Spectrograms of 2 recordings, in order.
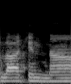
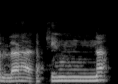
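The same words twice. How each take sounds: First: लाकिन्ना with the final alif held long, "laakinnaa"; stopping at लाकिन्ना, draw out its last vowel; pausal reading. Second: लाकिन्न said short as "laakinna" with no long final vowel; carrying on without a stop, लाकिन्न stays clipped at the end; connected reading. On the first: Teacher to Quran students, showing the pause form of लाकिन्ना. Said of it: "अगर वक्फ करना है तो". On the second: Teacher to Quran students, showing the form of लाकिन्न without a pause. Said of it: "वक्फ नहीं है तो". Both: Shown as a demonstration.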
